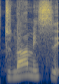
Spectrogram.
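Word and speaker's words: δύναμις: of the holy spirit is pronounced in uh as dunamis in great it has great power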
